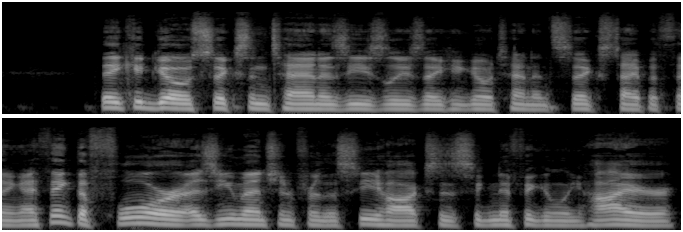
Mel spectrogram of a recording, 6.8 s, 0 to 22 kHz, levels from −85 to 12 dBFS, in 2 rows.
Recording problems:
none

